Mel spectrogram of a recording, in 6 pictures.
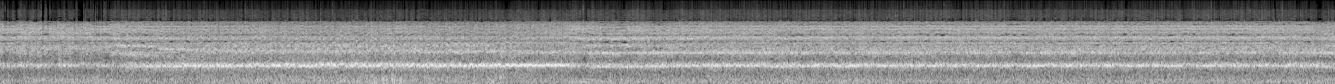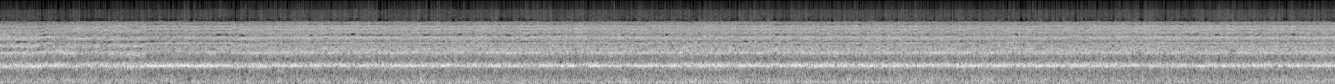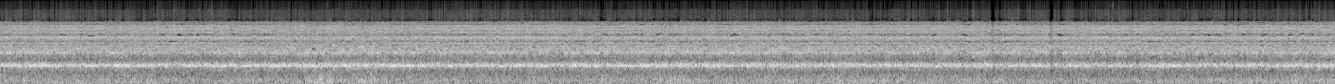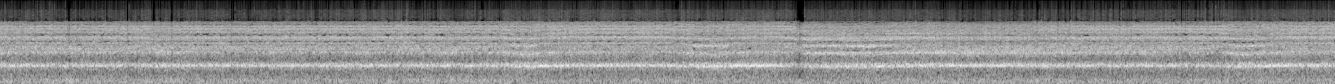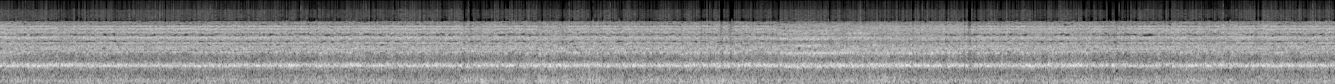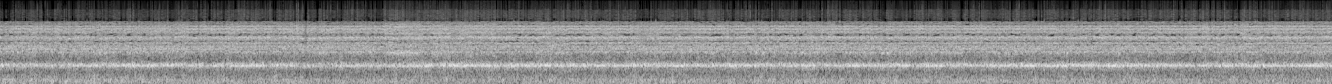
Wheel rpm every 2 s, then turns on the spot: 230, 200, 200, 220, 230, 240, 230, 220, 230, 230, 230, 240, 230, 230, 240, 230, 240, 230, 230, 240, 230, 240, 230, 230, 220, 230, 230, 230, 240, 230, 230, 230, 240, 230, 230, 230, 230, 230, 230, 230.
none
